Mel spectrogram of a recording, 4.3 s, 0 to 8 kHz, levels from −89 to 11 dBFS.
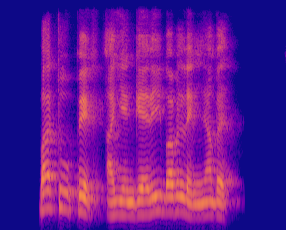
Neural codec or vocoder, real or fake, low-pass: codec, 24 kHz, 1.2 kbps, DualCodec; fake; 7.2 kHz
